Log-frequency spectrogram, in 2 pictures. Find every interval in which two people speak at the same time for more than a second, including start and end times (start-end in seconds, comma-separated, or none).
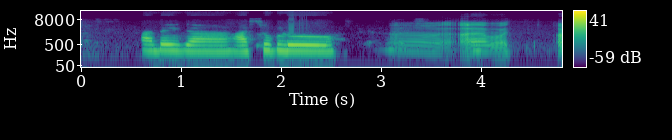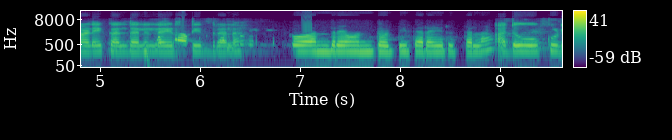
none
